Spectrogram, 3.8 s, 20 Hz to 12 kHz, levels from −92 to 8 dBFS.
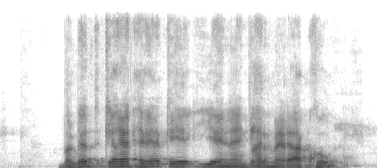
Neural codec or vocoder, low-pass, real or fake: codec, 24 kHz, 1.5 kbps, HILCodec; 10.8 kHz; fake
